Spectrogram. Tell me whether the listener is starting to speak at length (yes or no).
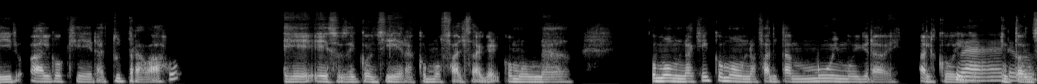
no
